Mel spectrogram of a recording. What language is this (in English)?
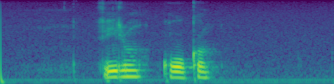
Russian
